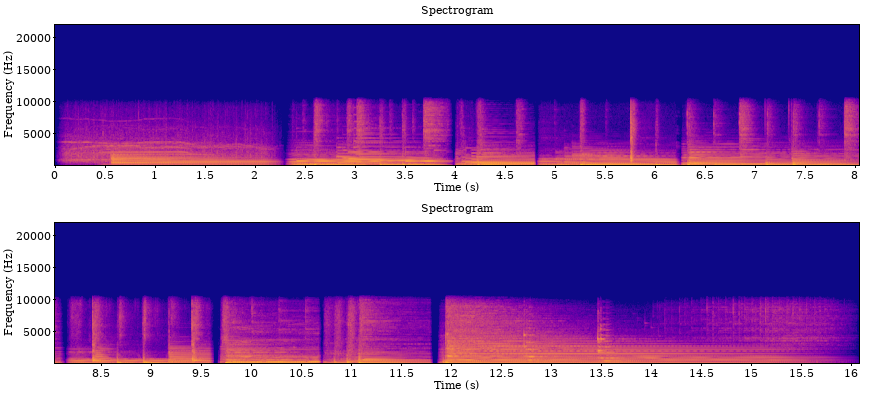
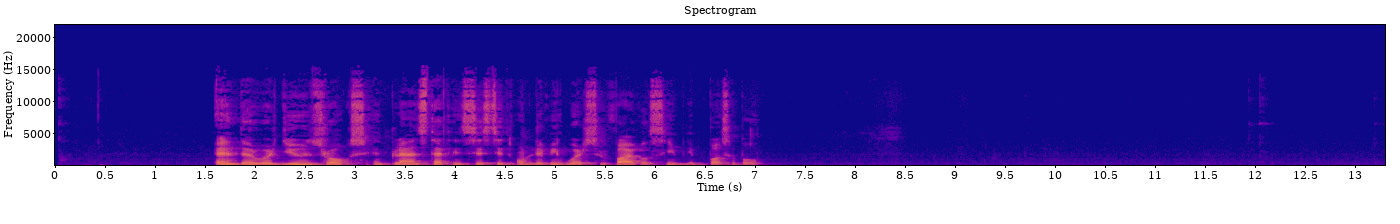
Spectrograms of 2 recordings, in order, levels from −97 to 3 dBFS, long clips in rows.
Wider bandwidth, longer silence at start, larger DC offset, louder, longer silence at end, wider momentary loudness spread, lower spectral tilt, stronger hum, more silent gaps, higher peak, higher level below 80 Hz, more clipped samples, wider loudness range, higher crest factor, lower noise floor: second, 10.5 kHz vs 15.5 kHz; second, 0.05 s vs 1.6 s; neither; first, -25 LUFS vs -39 LUFS; second, 0.4 s vs 6.25 s; first, 12 LU vs 9 LU; first, -6 dB/octave vs -4.5 dB/octave; neither; neither; first, -6 dBFS vs -18 dBFS; first, -30 dBFS vs -78 dBFS; neither; second, 3 LU vs 13 LU; about the same, 20 dB vs 24 dB; second, -51 dBFS vs -81 dBFS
